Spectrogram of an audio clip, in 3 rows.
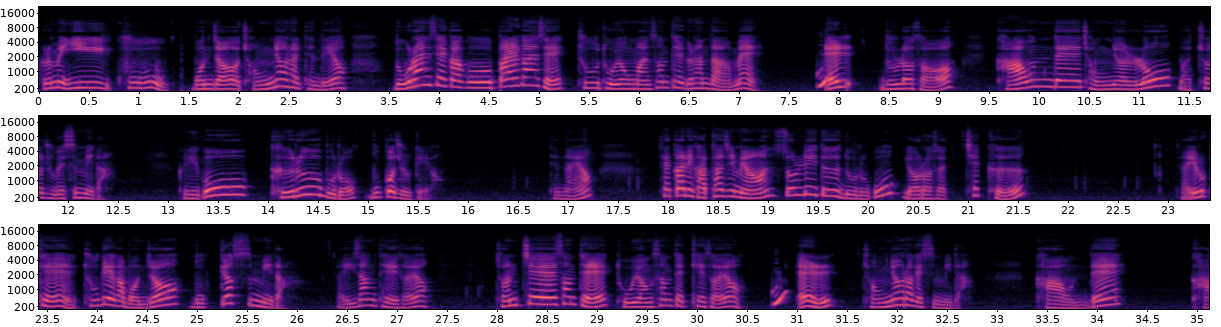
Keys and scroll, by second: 31.0 typing.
